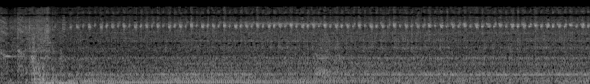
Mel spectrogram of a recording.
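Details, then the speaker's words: Ford Figo petrol/CNG just started after head valve work for misfire: idles smoothly with a thin, steady high chirping squeak from the drive belt, checked with water from a bottle. "आवाज कर रहा है कोई चीजी चीजी की थोड़ा पानी ले आना बोतल में बेल्ट आवाज कर रहा भाई"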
